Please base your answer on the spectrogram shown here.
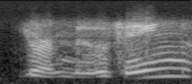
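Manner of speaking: gasped, gasping delivery. Narrator reads a girl's reply on hearing another girl will move: gasping. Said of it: "Laura gasped".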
